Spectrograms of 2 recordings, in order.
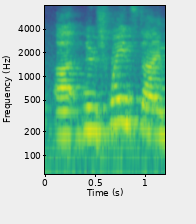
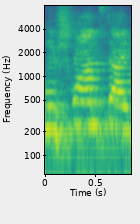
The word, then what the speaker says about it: Neuschwanstein: Right, I first pronounced it Neuschwanstein, which means pig castle, but no, it's the Swan Castle, Neuschwanstein Castle, and this is, in the dead of winter, a phenomenal place to visit.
